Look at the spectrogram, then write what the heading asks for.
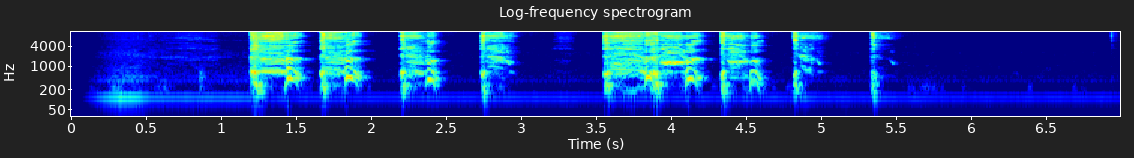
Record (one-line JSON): {"cough_length": "7.0 s", "cough_amplitude": 32768, "cough_signal_mean_std_ratio": 0.46, "survey_phase": "alpha (2021-03-01 to 2021-08-12)", "age": "45-64", "gender": "Female", "wearing_mask": "No", "symptom_shortness_of_breath": true, "symptom_fatigue": true, "symptom_headache": true, "smoker_status": "Never smoked", "respiratory_condition_asthma": false, "respiratory_condition_other": false, "recruitment_source": "REACT", "submission_delay": "1 day", "covid_test_result": "Negative", "covid_test_method": "RT-qPCR"}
